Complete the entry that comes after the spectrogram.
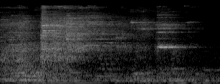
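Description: Glass shatters in a sharp, bright crash, followed moments later by a second, smaller burst of breaking and clinking shards, with no voices, as the president of Asodemus breaks glass during a conflict at the UAS.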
